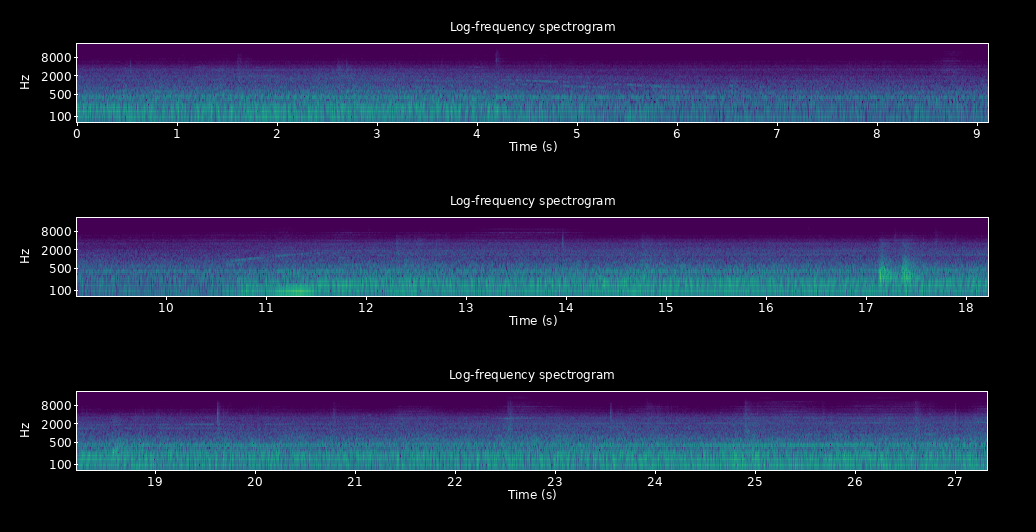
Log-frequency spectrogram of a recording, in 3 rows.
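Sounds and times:
Tenryu Hamanako Railway train interior rumble and hum: 0.0s - 27.3s.

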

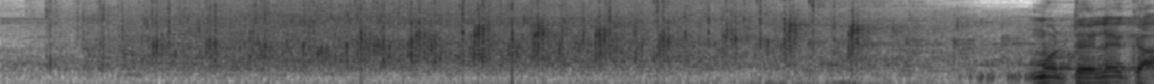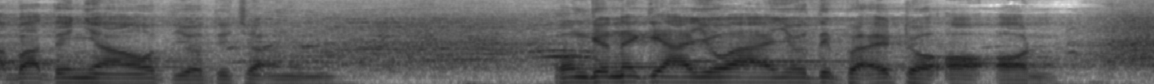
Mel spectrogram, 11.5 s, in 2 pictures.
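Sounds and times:
crowd applauding: 0.0s - 8.7s
laughter: 3.8s - 11.5s
speech: 5.2s - 7.6s, 8.5s - 11.2s.

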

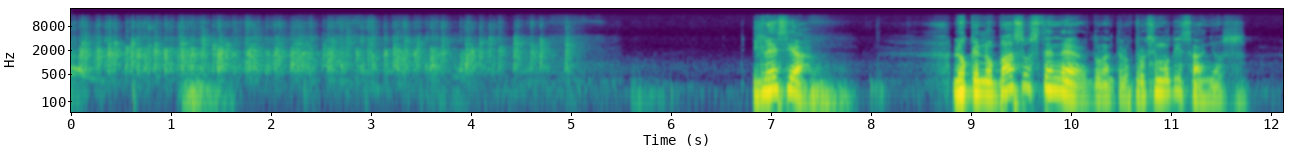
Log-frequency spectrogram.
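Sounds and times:
audience applause: 0.0s - 5.1s
speech: 6.8s - 7.5s, 8.8s - 11.8s.

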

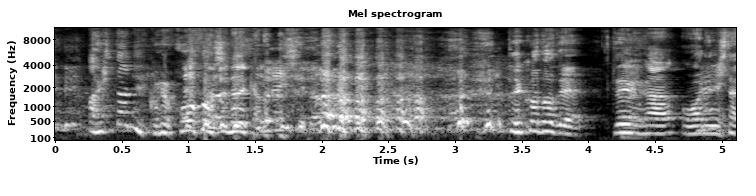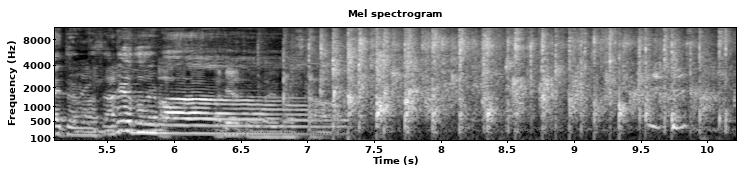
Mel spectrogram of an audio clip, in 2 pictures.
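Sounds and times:
laughter: 0.0s - 3.8s, 9.4s - 10.2s
speech: 0.3s - 7.2s
clapping: 6.6s - 10.2s.

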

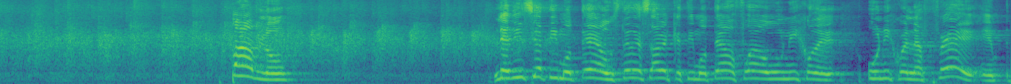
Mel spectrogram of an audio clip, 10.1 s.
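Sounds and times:
applause: 0.0s - 5.7s
speech: 2.3s - 3.0s, 5.0s - 10.1s.

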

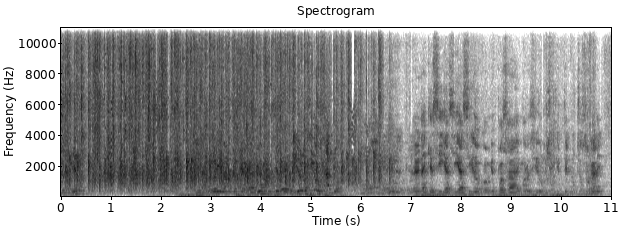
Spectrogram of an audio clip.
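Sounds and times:
audience applause: 0.0s - 6.8s
speech: 0.2s - 0.6s, 3.0s - 5.9s, 7.1s - 10.9s.

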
